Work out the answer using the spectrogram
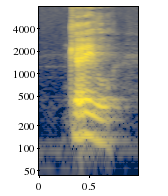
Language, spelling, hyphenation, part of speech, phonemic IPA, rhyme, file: Dutch, kriel, kriel, noun, /kril/, -il, Nl-kriel.ogg
- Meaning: 1. something or someone undersized or puny 2. a bantam 3. a small potato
